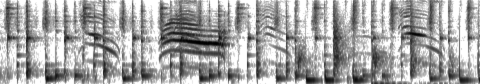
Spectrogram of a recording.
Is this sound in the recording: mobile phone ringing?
no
